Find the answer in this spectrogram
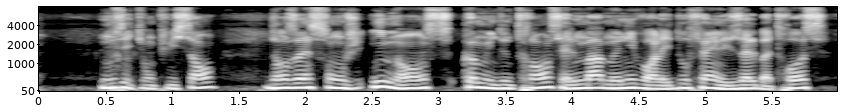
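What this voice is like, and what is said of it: Southern French accent. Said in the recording (French): “avec un accent ah, On même tel au sud là.”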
